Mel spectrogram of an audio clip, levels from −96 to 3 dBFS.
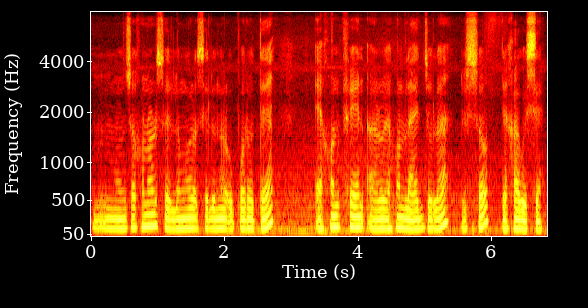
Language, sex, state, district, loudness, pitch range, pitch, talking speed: Assamese, male, Assam, Kamrup Metropolitan, -15 LUFS, 120-135 Hz, 125 Hz, 125 wpm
